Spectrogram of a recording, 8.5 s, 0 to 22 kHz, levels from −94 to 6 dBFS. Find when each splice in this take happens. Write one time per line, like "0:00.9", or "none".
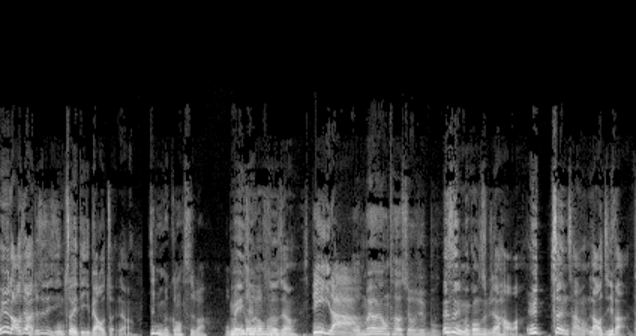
0:01.9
